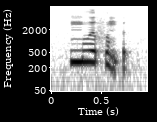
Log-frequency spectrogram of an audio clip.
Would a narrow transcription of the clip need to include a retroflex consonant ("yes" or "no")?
no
